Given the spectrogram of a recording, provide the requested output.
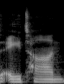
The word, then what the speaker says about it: Eithan: name's kind of odd they know me as Aon even though it's spelled Ethan so you know the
